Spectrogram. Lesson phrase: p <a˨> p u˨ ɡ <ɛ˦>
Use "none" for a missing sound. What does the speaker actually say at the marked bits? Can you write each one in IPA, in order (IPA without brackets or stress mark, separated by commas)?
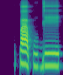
a˦˨, e˦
